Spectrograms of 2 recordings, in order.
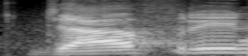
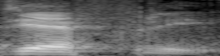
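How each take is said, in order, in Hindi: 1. पहला स्वर 'father' में 'a' जैसा बोला जाता है। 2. पहला स्वर 'bed' में 'e' जैसा बोला जाता है। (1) "जाफरी नहीं" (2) "एलेक्स जेफरी"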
